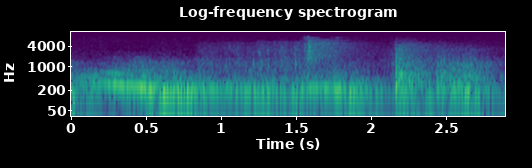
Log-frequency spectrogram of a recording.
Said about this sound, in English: Professor, there's a lion in that room?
